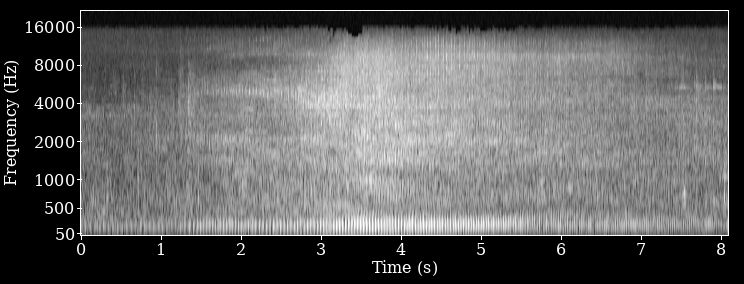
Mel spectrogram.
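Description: A motor vehicle driving past, its engine and tyre noise swelling to a peak about three and a half seconds in and fading away by about six seconds.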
